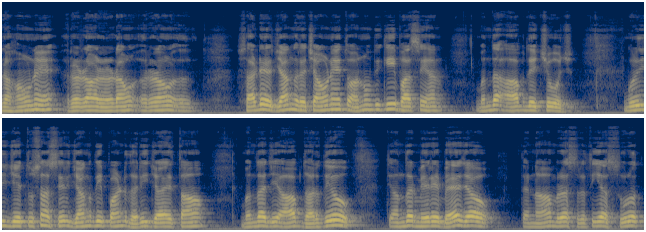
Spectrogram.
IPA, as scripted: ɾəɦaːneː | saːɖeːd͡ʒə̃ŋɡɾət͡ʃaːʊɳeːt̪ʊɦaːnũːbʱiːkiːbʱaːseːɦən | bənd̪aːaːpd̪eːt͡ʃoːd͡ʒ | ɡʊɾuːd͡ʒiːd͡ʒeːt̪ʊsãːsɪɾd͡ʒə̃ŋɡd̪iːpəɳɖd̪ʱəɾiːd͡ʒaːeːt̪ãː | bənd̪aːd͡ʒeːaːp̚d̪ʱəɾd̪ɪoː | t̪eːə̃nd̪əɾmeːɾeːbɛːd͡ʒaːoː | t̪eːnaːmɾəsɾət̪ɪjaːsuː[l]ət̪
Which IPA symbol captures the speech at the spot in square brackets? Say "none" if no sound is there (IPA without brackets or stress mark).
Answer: ɾ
